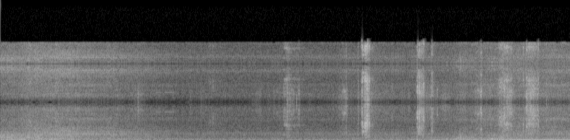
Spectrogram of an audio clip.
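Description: Footsteps walk past close by.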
